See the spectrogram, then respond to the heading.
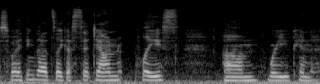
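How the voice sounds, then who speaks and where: In a room with audible echo, a woman talks at a fairly quick pace. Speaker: vlogger. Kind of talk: casual vlog talk to camera. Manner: fast; casual with many fillers.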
